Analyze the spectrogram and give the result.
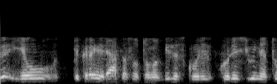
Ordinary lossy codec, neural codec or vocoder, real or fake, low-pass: MP3, 32 kbps; codec, 16 kHz, 4 kbps, FreqCodec, smaller model; fake; 5.4 kHz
